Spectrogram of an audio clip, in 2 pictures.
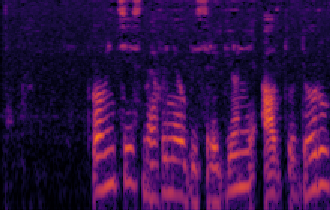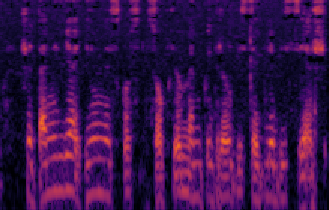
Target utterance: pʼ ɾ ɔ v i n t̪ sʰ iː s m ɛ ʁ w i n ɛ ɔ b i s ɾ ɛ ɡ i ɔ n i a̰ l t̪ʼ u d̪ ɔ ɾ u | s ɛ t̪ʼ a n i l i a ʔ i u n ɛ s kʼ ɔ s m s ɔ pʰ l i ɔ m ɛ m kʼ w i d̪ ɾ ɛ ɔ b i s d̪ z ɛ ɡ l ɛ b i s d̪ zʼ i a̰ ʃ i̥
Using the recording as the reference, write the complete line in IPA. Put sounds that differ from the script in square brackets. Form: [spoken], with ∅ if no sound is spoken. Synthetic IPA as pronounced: pʼ ɾ ɔ v i n t̪ sʰ iː s m ɛ ʁ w i n ɛ ɔ b i s ɾ ɛ ɡ i ɔ n i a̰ l t̪ʼ u d̪ ɔ ɾ u | [ʃ] ɛ t̪ʼ a n i l i a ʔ i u n ɛ s kʼ ɔ s m s ɔ pʰ l i ɔ m ɛ m kʼ w i d̪ ɾ ɛ ɔ b i s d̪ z ɛ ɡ l ɛ b i s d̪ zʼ i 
